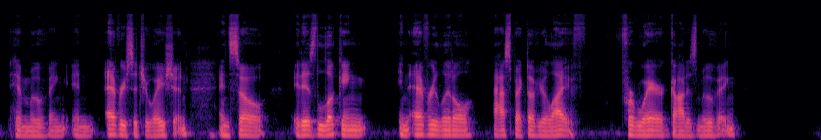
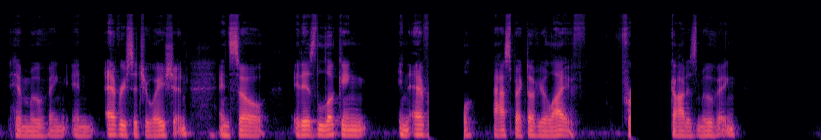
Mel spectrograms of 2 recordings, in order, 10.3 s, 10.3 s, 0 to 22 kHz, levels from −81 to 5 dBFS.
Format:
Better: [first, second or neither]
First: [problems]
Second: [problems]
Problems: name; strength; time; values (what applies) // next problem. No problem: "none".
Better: first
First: none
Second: audio cutting out; at 5.5 s and at 8 s for 0.5 s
